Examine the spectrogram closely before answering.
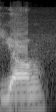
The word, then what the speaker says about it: Jung: do the uh jung it says it's pronounced young so it's called the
